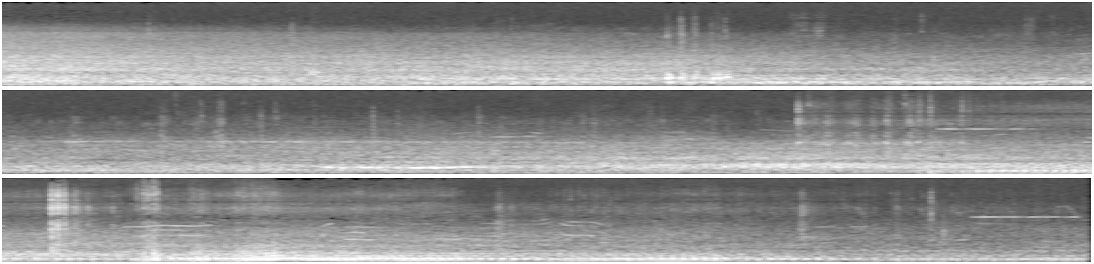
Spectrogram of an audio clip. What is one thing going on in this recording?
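A twin-engine jet airliner roars as it comes in to land and rolls down the runway.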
